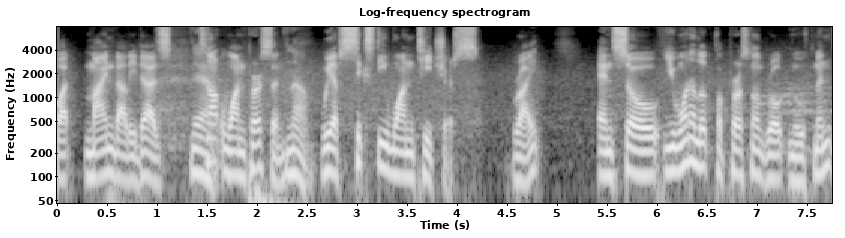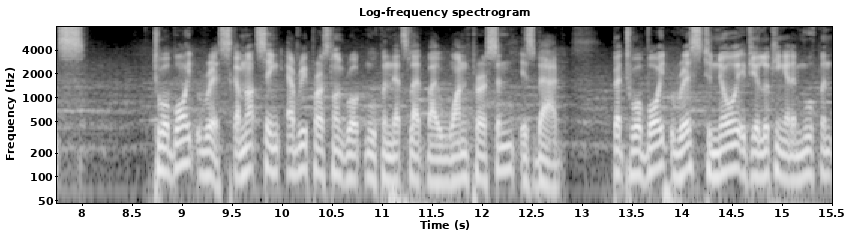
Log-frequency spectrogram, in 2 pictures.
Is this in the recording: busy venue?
yes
